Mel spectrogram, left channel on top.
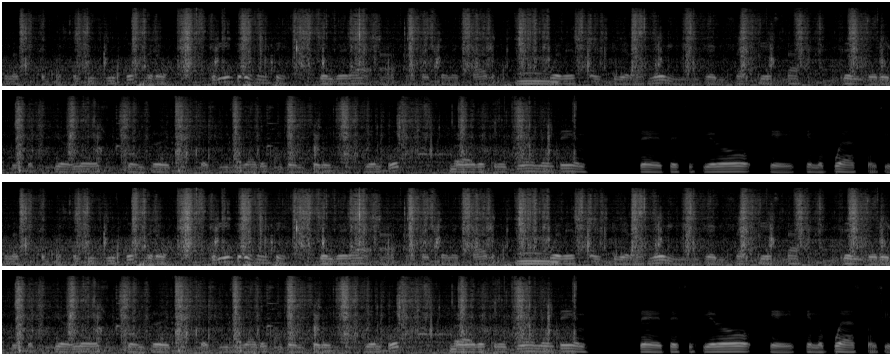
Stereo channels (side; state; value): left; quieter; 4.0 dB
